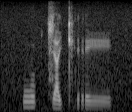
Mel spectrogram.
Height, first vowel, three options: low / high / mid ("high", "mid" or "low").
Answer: high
